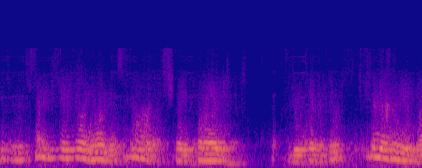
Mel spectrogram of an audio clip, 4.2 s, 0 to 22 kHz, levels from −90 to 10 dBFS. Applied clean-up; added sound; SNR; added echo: neural separator model SepFormer DNS4.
